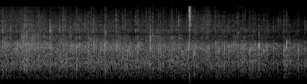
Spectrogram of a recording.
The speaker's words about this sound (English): But what we want to do right now, collectively, everyone in this room, is just applaud you for your encouragement, your prayer, even financial support.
